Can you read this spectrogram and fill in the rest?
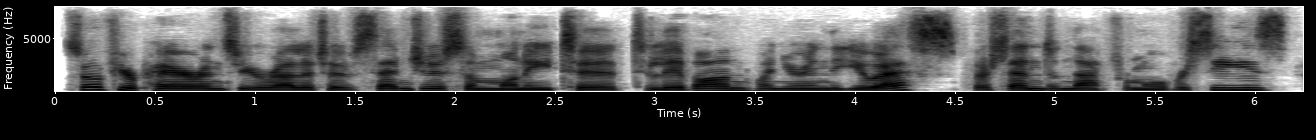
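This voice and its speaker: A woman's voice: lowish voice, dry recording, highs cut off. A woman from Ireland with an Irish accent, presenting a tax webinar to students in a conversational way with everyday examples.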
